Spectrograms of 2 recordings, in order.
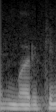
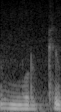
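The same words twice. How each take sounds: First: First vowel of "मर्की" as a short uh. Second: First vowel of "मुर्की" as a short oo. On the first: Teacher shows students the reading to avoid, "मर्की" with an uh vowel. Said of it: "इसे मर्की नहीं पढ़ेंगे". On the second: Teacher tells students how to read it, "मुर्की" with an oo vowel. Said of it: "मुर्की पढ़ेंगे". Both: Shown as a demonstration.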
